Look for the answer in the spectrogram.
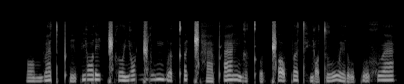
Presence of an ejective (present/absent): present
